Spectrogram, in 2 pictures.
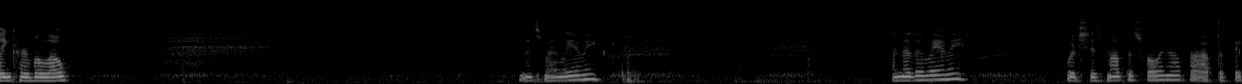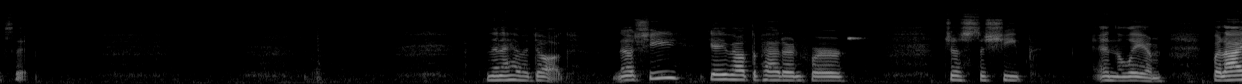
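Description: A woman talks calmly close by, in short bursts with pauses.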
